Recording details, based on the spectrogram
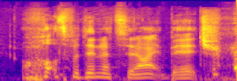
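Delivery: ordinary talk, nothing marked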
